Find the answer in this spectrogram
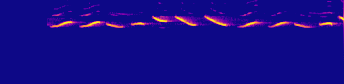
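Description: A bullfinch sings a quick string of about a dozen clear whistled notes, each sliding up and down, some piping higher than others; no other sounds.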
